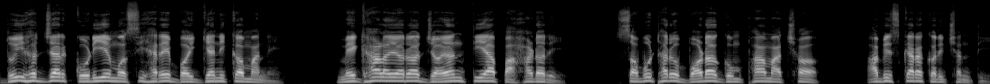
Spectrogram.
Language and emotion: Odia, neutral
